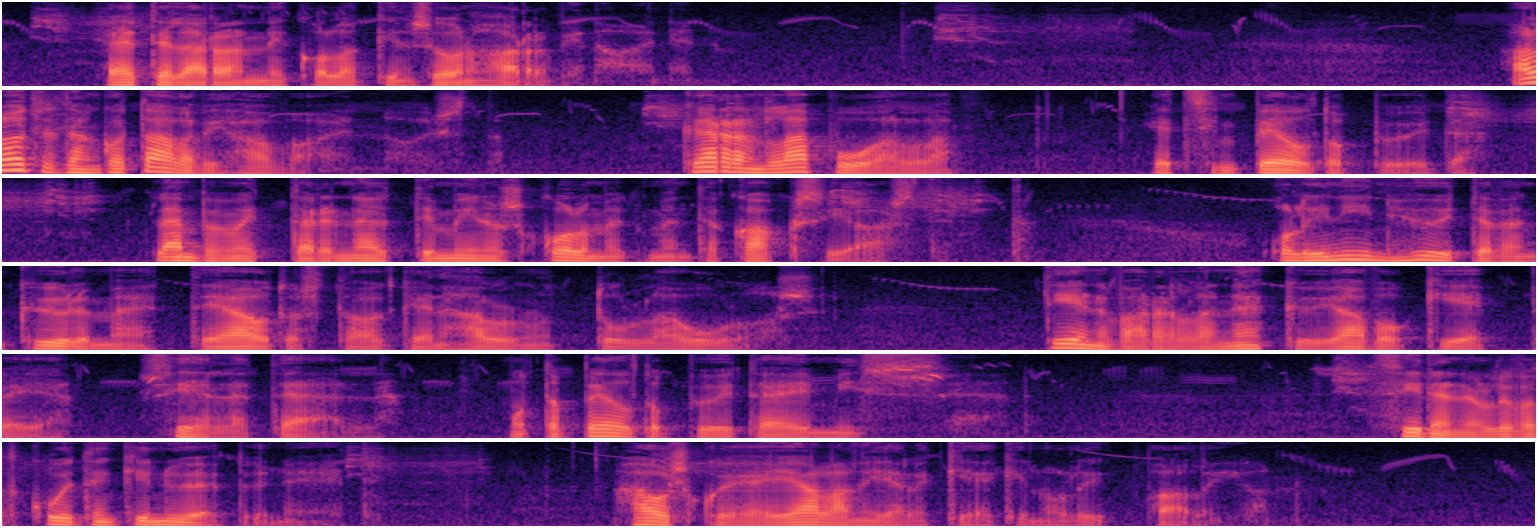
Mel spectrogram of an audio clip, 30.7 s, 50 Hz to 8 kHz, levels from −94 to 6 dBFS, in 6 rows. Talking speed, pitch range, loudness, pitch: 90 wpm, 85-110 Hz, -23 LUFS, 100 Hz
